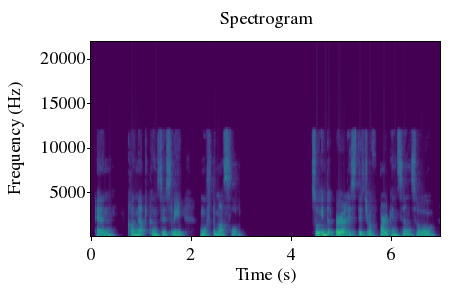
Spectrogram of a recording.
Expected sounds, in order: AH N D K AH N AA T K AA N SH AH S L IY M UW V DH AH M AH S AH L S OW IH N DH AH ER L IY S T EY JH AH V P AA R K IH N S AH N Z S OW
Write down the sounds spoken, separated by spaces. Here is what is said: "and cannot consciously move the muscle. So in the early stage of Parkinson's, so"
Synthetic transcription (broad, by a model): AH N K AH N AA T K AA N S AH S L IY M UW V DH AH M AH S AH L S OW IH N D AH ER L IY S T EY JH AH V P AA R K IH N S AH N S OW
